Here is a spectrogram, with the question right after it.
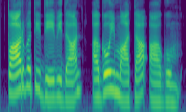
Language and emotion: Tamil, neutral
